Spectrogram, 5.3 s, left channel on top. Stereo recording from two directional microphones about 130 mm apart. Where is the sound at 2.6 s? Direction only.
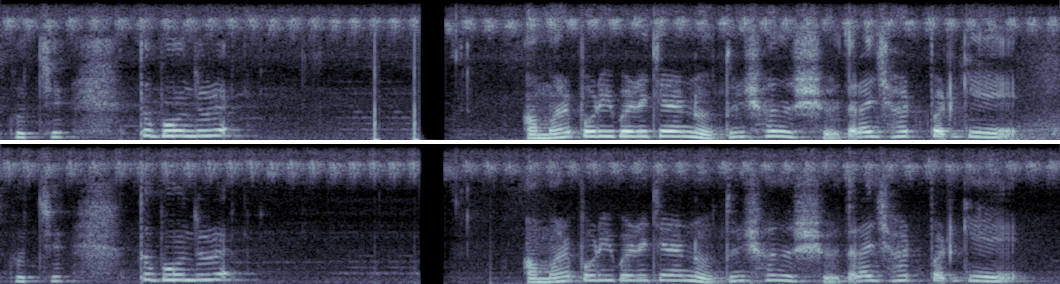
10° left (ahead or behind).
